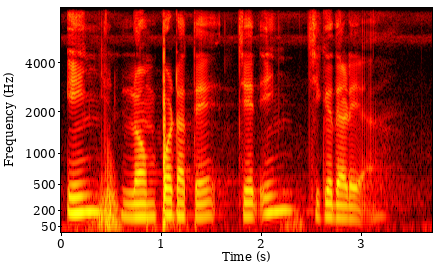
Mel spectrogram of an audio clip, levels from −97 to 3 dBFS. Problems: constant background noise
